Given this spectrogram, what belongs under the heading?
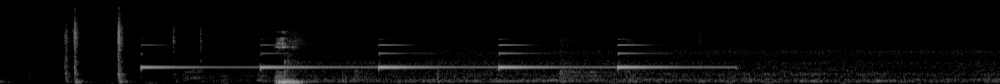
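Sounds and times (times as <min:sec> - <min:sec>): car warning chime dinging: 0:01.2 - 0:07.4.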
